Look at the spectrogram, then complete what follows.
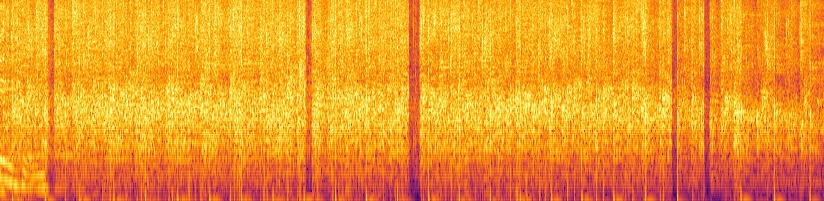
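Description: loud audience applause

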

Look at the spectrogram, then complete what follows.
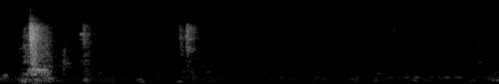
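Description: door being closed

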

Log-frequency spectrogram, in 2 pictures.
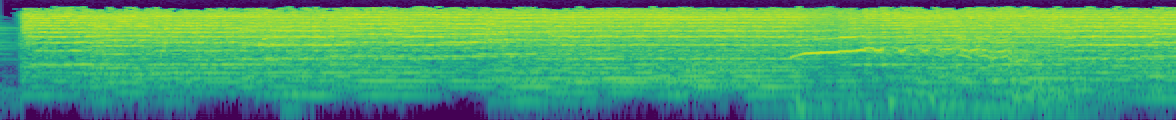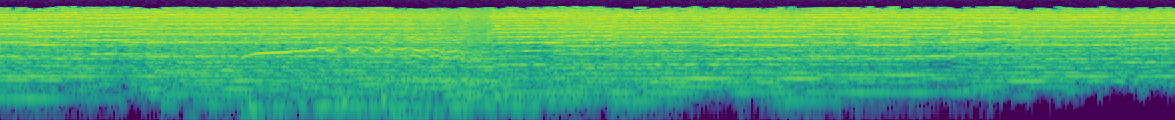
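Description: mare neighing

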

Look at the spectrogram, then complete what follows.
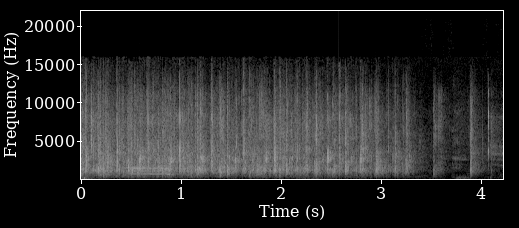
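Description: audience applauding

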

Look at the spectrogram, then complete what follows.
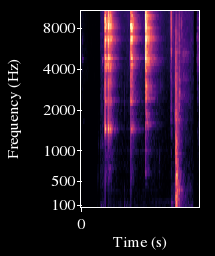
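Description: glasses clinking

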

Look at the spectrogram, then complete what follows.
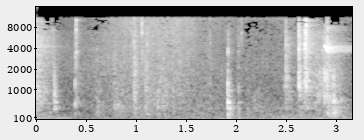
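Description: door being opened

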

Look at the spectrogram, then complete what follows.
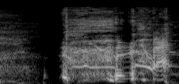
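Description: cough

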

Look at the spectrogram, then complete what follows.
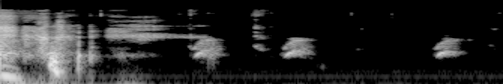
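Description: small dog barking

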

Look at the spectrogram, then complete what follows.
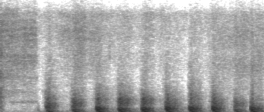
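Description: knocking on a door

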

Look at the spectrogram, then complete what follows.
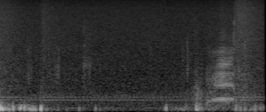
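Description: cat meowing

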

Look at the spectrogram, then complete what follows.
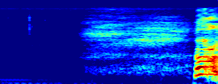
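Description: sneeze

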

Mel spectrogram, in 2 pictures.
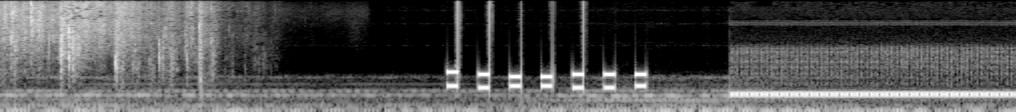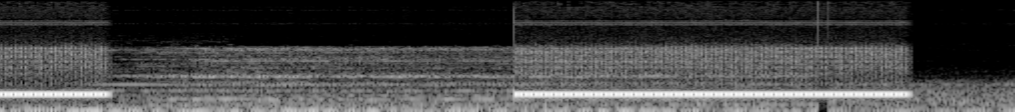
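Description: phone call ringback tone

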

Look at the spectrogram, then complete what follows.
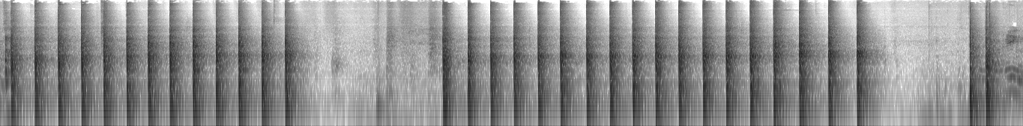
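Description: knocking on wood

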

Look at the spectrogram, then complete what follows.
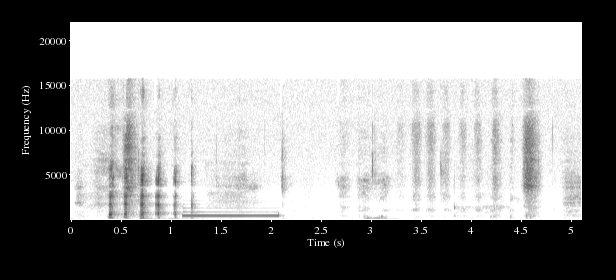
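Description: phone call ringing

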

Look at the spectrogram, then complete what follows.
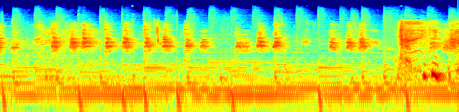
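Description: duck quacking

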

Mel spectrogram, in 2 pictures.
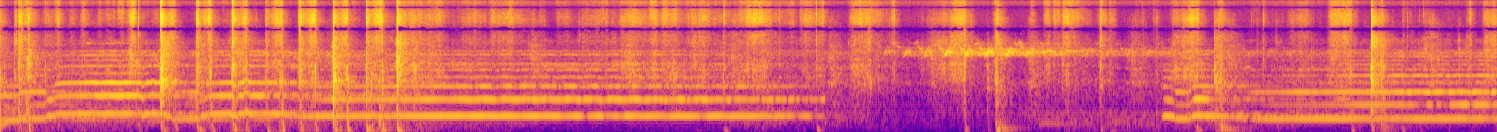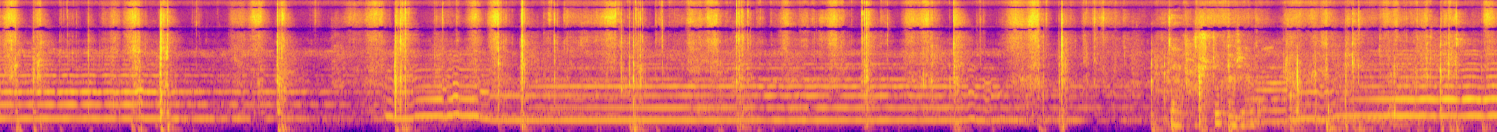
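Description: shuffling tarot cards

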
